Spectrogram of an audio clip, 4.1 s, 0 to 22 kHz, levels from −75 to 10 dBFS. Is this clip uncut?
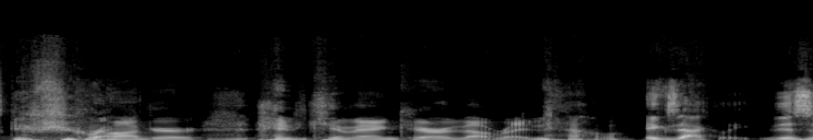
no; 1 cut; at 3.2 s

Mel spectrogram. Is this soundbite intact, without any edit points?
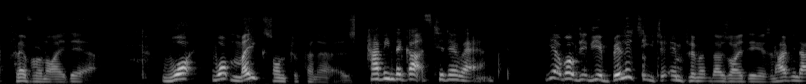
yes; 0 cuts

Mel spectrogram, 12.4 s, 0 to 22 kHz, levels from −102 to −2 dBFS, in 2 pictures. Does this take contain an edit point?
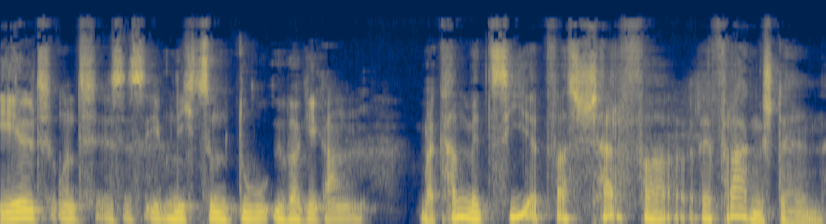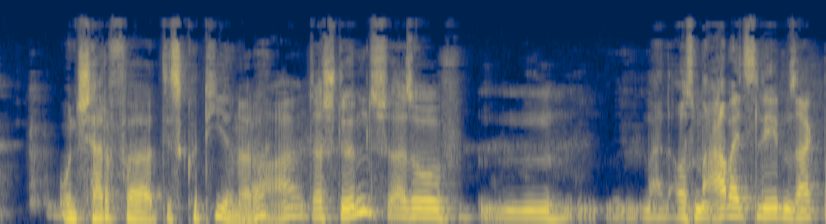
no; 0 cuts

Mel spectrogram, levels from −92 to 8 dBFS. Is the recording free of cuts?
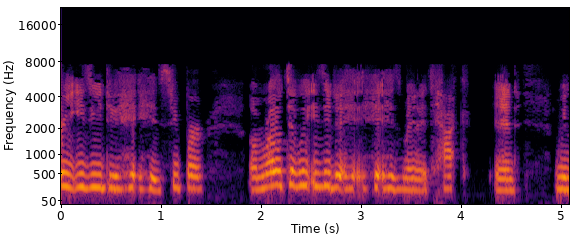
yes; 0 cuts

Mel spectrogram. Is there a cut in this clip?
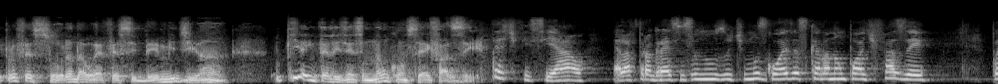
yes; 7 cuts; at 2.6 s, 3.6 s, 4.3 s, 4.9 s, 6.3 s, 6.9 s, 7.7 s

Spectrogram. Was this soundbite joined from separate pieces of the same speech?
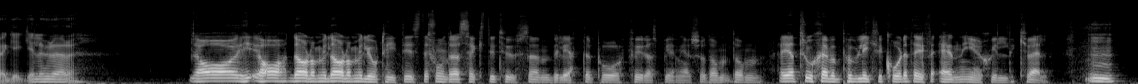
yes; 3 cuts; at 3.3 s, 4.3 s, 7.7 s

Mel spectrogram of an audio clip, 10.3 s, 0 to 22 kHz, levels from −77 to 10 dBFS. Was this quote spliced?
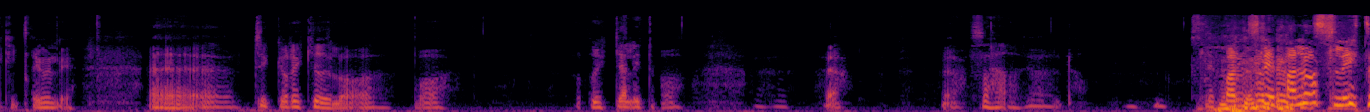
yes; 2 cuts; at 3.1 s, 5.0 s

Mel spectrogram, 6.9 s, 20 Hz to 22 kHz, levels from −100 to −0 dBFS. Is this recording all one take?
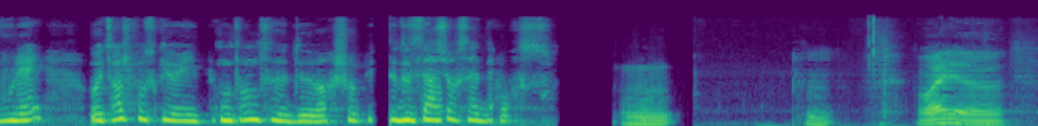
no; 5 cuts; at 1.1 s, 1.4 s, 2.5 s, 2.9 s, 3.3 s

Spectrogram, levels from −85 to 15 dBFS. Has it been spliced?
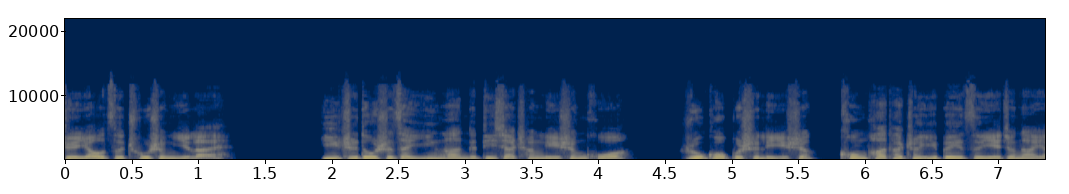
yes; 2 cuts; at 4.4 s, 5.7 s

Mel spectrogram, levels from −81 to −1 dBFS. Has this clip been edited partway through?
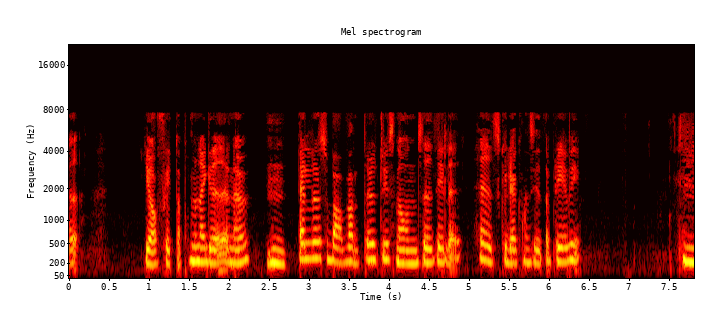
no; 0 cuts

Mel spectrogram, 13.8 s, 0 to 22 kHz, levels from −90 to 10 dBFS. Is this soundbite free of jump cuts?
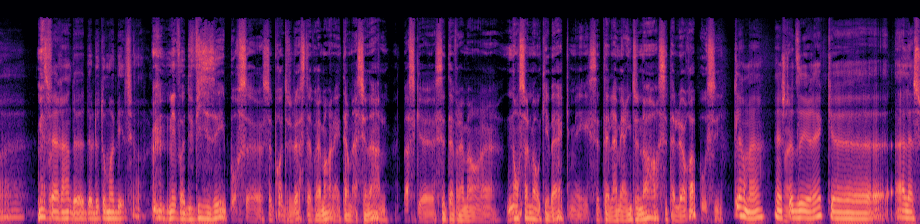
yes; 0 cuts

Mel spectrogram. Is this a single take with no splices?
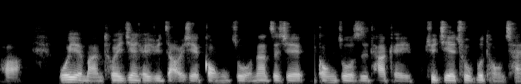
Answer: no; 1 cut; at 4.2 s

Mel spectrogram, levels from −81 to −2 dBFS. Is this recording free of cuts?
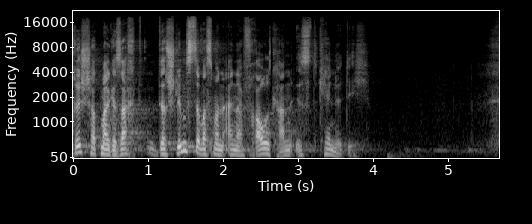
no; 2 cuts; at 2.6 s, 3.3 s

